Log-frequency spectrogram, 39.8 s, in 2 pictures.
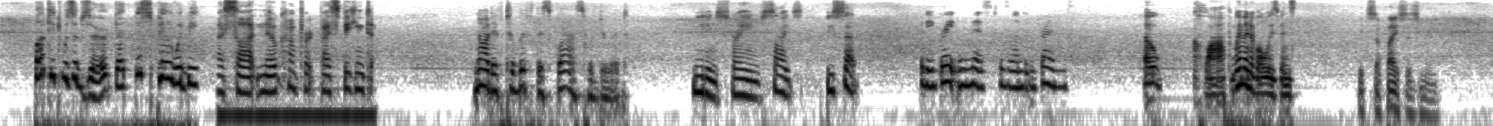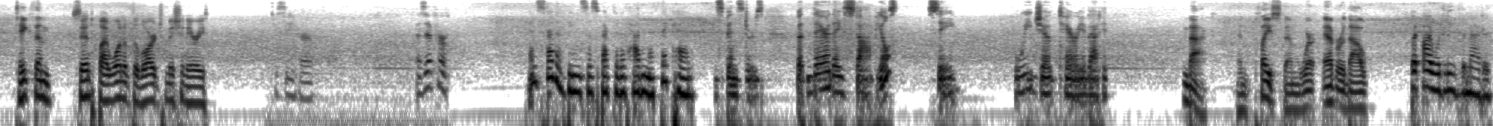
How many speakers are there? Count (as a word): ten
